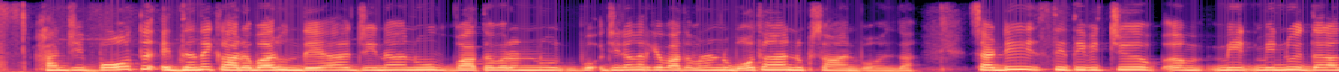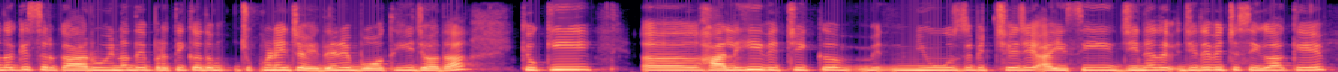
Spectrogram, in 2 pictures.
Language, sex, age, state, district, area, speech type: Punjabi, female, 18-30, Punjab, Ludhiana, urban, spontaneous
